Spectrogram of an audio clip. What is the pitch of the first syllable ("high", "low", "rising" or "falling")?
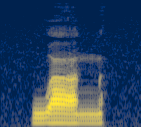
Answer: low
